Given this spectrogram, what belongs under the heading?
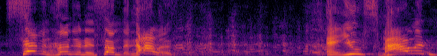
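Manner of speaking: retold question broken by laughter; laughing disbelief. Man beside her laughs in disbelief at her smile, laughing. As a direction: chuckle through the amazed question.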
